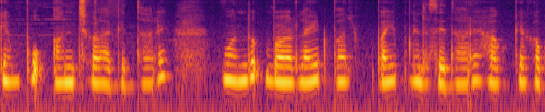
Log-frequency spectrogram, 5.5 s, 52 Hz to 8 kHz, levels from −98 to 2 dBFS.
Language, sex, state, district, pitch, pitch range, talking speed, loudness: Kannada, female, Karnataka, Bellary, 205 Hz, 195-215 Hz, 110 wpm, -19 LUFS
